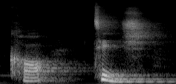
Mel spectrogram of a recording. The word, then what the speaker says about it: cottage: So you have to pronounce the word as cottage.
